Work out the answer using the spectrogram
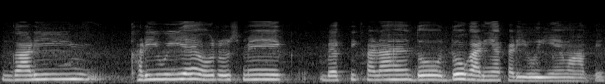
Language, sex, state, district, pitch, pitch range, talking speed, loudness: Hindi, female, Chhattisgarh, Balrampur, 215 Hz, 200-230 Hz, 180 wpm, -16 LUFS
